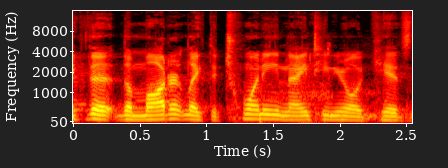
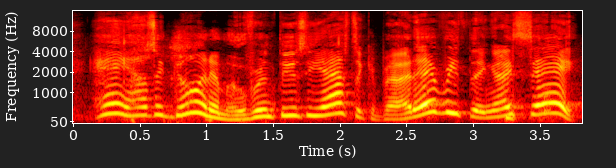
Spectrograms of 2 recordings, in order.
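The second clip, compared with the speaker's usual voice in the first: much higher, over-eager fake cheer; mock social media voice; 10 semitones higher, 4 dB louder than usual. Imitating people who only socialize online, high and over-eager. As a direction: sell every word like a fake online persona. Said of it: "this voice of people who don't socialize".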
